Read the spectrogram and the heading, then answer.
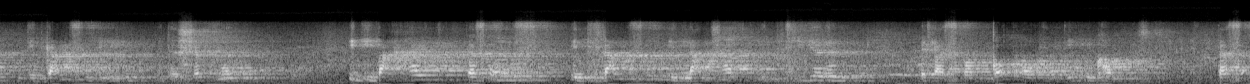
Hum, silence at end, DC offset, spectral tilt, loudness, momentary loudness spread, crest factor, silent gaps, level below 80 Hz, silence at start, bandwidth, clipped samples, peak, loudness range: none; 0 s; under 0.1%; -1.5 dB/octave; -14 LUFS; 10 LU; 14 dB; none; -54 dBFS; 0 s; 20 kHz; under 0.1%; 0 dBFS; 2 LU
